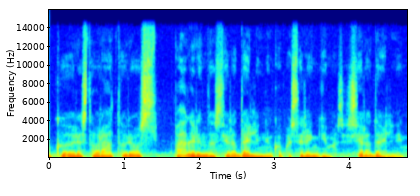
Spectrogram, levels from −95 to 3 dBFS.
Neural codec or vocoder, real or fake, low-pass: none; real; 14.4 kHz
